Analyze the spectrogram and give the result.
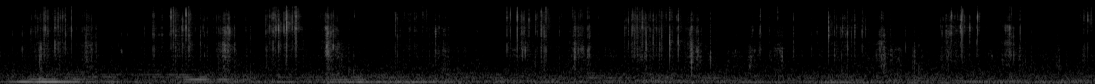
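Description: A small, solid lump of light blue foam-bead clay (floam) is squeezed and crushed between fingers and thumbs. Rapid bright crackling and crunching pops come in dense bursts, over a soft low hum throughout.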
